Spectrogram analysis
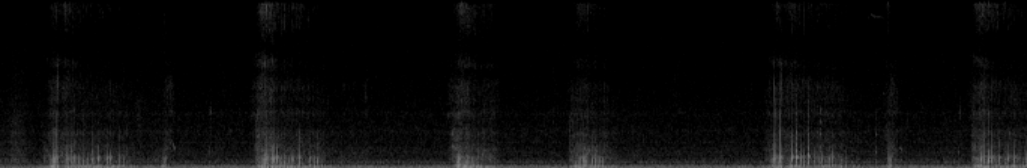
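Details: Sleeper snoring lightly: soft, raspy snorting snores about every two seconds over a steady low room hum.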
